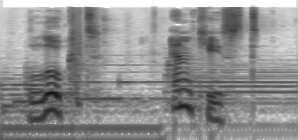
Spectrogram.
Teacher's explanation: in p f k or s voiceless consonants except for t we pronounce the ending e d as t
